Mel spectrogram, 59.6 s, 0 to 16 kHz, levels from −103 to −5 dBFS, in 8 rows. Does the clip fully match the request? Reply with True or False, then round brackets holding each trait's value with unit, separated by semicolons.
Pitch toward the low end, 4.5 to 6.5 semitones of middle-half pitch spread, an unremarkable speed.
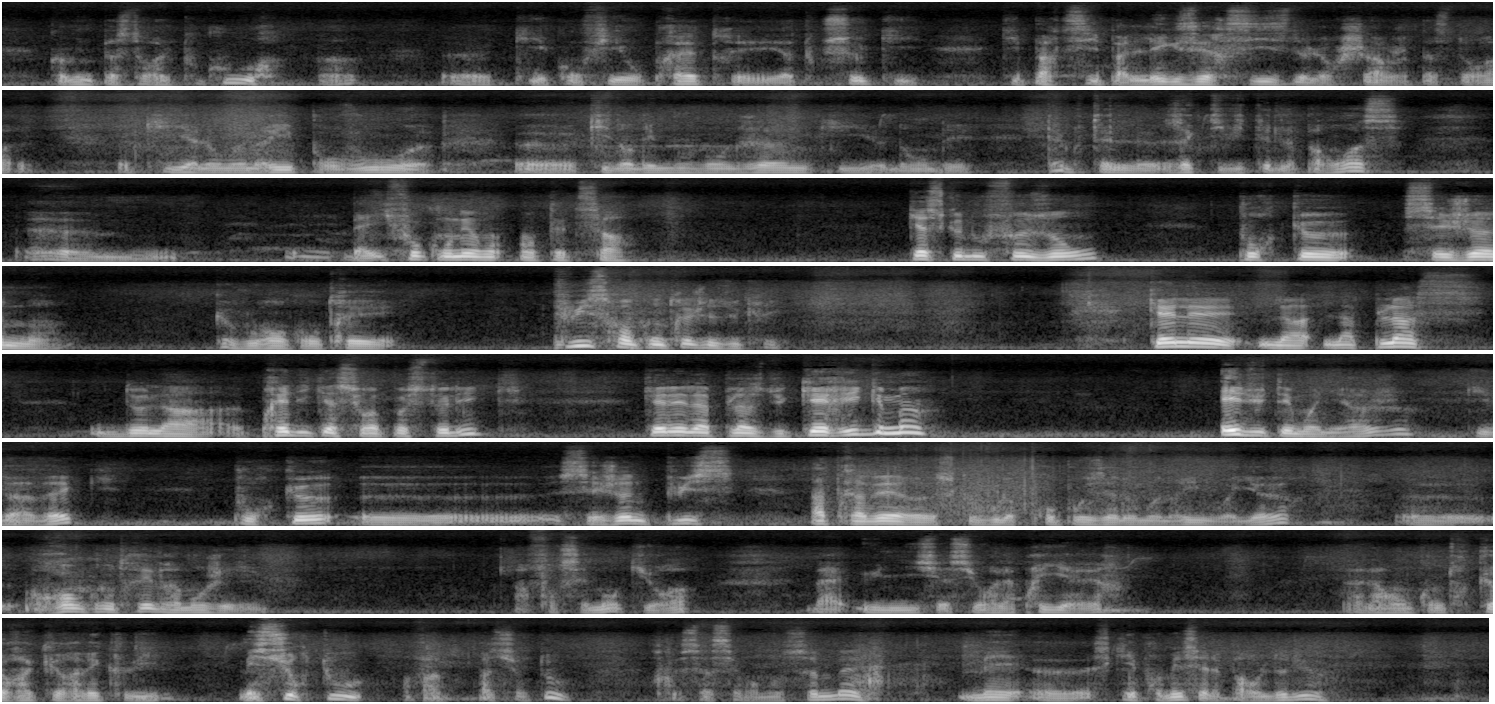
True (115 Hz; 5.4 semitones; 155 wpm)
